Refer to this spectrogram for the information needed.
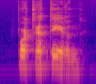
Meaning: to draw, paint or photograph a portrait of, to portray
- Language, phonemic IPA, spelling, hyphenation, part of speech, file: Dutch, /ˌpɔr.trɛˈteː.rə(n)/, portretteren, por‧tret‧te‧ren, verb, Nl-portretteren.ogg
